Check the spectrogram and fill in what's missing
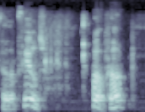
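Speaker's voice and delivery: talking through a mouthful; chewing while greeting; mouth full. Real, not acted. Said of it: "Not polite to talk with my mouth full".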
